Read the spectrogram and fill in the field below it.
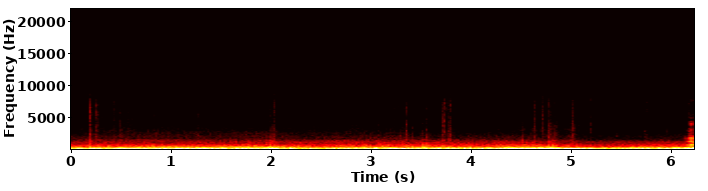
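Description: A 2009 Honda City driving at higher revs gives a steady, subdued engine rumble with road noise inside the cabin, continuous and fairly quiet, with a few faint clicks on top.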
